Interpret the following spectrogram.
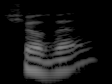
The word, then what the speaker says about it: Chauvet: Chauvet.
